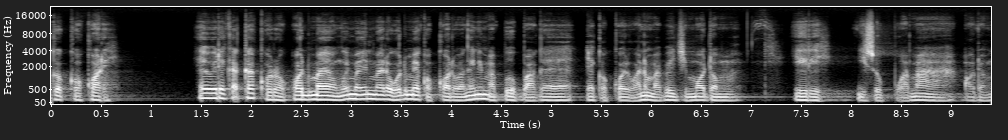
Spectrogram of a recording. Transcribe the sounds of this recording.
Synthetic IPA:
ɡɔ˨kɔ˨kɔ˦ɾi˨ | e˦we˦ɾe˦ka̰˨ka˦kɔ˨ɾɔ˨ko˦dɔ˦ma˦jɔ˨ŋ˨e˦ma˦je˦n˦a˦ɾe˦˨o˨dɔ˦m˦e˦kɔ˨ko˦ɾi˨wa˨e˦ni˦ma˨pk͡pa˨ɡe˦e˦kɔ˨kɔ˦ɾi˨wa˨na˦ma˨be˦d͡ʒi˨m˦ɔ˦dɔ˦m | e˦ɾe˨ɡi˨so˨pṵ˨a̰˨ma˦ɔ˨dɔ˦m

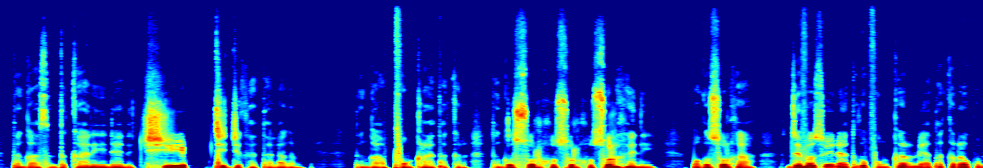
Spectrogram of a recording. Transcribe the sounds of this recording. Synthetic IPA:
ti˦ŋɡa̰˨si˦nti˦ka˦ɾi˦ji˦na˦ni˨t͡ʃi˦ | ti˦d͡ʒi˨ka˨ta˨la˦ɡni˨ | ti˦ŋɡa̰˨pu˦ŋki˦ɾa˨ta˨ki˦˨ɾti˦ŋɡa˨su˦lhu˦su˦lhu˦su˦lɦa˦ni˦ | ma˨ɡa˨su˦lha˦˨ | nza˦fa˦su˦i˦na˨ti˦ɡa˨pu˦ŋki˦ɾni˦a˨ta˦ki˦ɾa˦ku˦

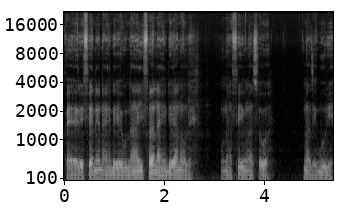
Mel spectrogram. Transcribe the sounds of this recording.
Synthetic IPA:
ka˨ɾe˦fi˦a˨n˦e˦na˨ɲĩ˨de˨˦u˨na˨˦i˦fa˦na˨ɲĩ˨de˦a˦n˦o˨le˨ | u˦na˨˦fe˦u˦na˨˦so˦˨wa˨ | u˦na˨ze˨˦ɡ͡bo˦ɾi˦a˨

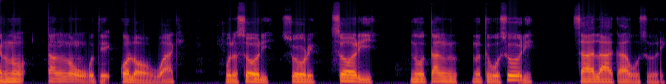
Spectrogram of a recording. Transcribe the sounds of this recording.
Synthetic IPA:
ɾnʊ˦ | ta˦ŋnu˦ŋ˨wʊ˦tɪ˨kɔ˦lɔ˨wa˦ki̥˨ | wʊ˨lo˨so˦ɾi˨ | so˦ɾi˨ | sɔ˦ɾi˦ | nʊ˦ta˦ŋ | nʊ˦tɪ˦wo˨soː˦ɾi˦ | sa˦la˦ka˦wo˨so˦ɾi˨

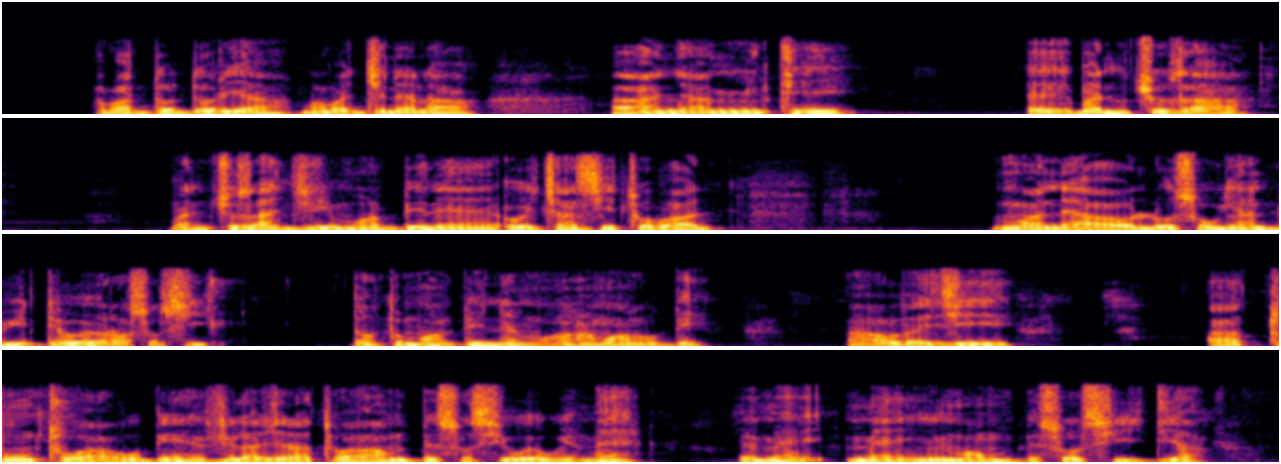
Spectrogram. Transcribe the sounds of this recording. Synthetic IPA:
a˨ba˨dɔ˨dɔ˨ɾi˦a˦mã˨˦ba˦d͡ʒi˨nɛ̃˦laː˨˦ | ɲã̰˦mĩ˦tʰe˧˨ | ba˨nĩ˨t͡ʃo˦za˨ | ba˨nĩ˨t͡ʃo˦za˨d͡ʒi˦mũ˨a˨be˨nɛ̃˦o̰˨e˦t͡ʃa˦si˦to˦ba˨ | mã˦nɛ̃˨a˦o˦lo˦so˨wĩ˦ã˨du˨i˦de˨ho˦jɔ̰˨ɾɔ˨so˨si˦ | dɔ̃˦˨to˦mũ˨ã˨˦be˨nɛ̃˦mũ˨a˦ɦã˨mã˦lo˨be˨ | a̰˨o̰˨˦vɛ˦d͡ʒi˦ | a˦tũ˦tʰu˨a˨o̰˦bĩ˦ɛ̃˨vi˦la˦ʒɛ˦ɾa˨tu˨a˨ã̰˦mũ˦be˨so˦si˦we˦˨we˨mɛ̃˨ | wḛ˨mɛ̃˨mɛ̃˨ĩ˦mã˦mu˨be˨so˦si˦di˦a˦

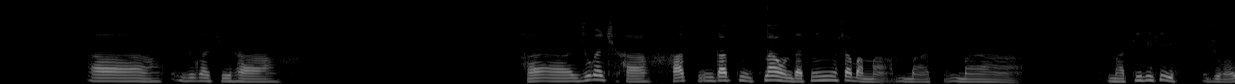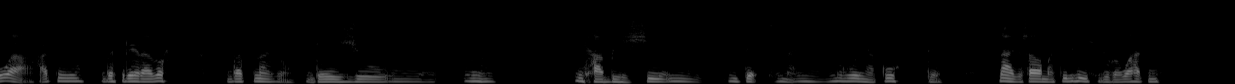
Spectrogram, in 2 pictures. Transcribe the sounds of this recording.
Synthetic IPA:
a˧ | ʒu˧kã˧t͡ʃi˧ɦa˧ | a˧ʒu˦kã˦t͡ʃi̥˧ha˧ha˦nd̪a˦t̪nã˦õ˧nd̪a˨˧t̪nĩ˦ɲũ˦sa˦βa˨mã̰˨mã˨mã˨˧ | mã˨˧t̪i˦βi˦hi˦ʔi˧ | ʒu˧˨kã˨ku˦a̰˨ha̰˦t̪ĩ˦ɲũ˧re˧fɾi˧he˧ɾa˧ðo˦ɾ | nd̪a˦t̪nã˦˨˧ʒo̰˨nd̪e˧ʒu˧ | ĩ˧ | ĩ˧ha˨βi˨ʃi˧ĩ˧ | nd̪e˦ʔi˧nã˨ĩ˧nũ˦ku˦ĩ˧ɲã˨ku˦ | t̪e˨ | t̪nã˦˨ʒo˨sa˦βa˧˨mã˨t̪i˦βi˦i˦ʔi˧˨ʒu˨kʷã˨kʷa˦ha˦t̪ĩ˧ɲũ˧

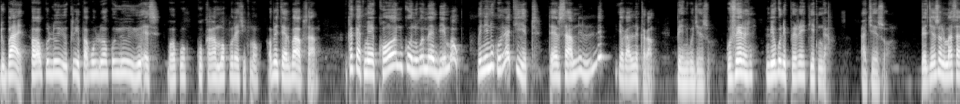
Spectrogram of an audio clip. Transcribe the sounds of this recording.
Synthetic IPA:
du˨ba˦˨ḭ˨pa˦ka˦ku˦lu˦ju˨kɾi˦pa˦ku˦la˦ku˦ju˦ju˦e˨s | bo˦ku˦ | ku˦ka˨ɡa˦mːo˦ku˦ɾe˦ti˨tmo˦o̰˦bi˦te˨ɾba˦a˨bsa̰˨m˨ | ka˦ka˨tme˨kʰo˦nku˦ni˨ɡo˦me˦m˦be˦ma˦u˨ | be˨ni˦ni˦ku˨ɾe˦ti˦ji˨tː | e˨ɾsa˨mni˦li˦p̚ja˨ɡa˨lni˦ka˨ɡa̰˨m | pe˨ni˨ku˦d͡ʒe˨zo̰˨ | ku˨fe˦ɾ | m˨bi˦k̬u˦di˨pːi˨ɾe˦tji˦tŋɡa̰˨ | a̰˨d͡ʒḛ˨so̰˨ | pe˨d͡ʒe˦s̬o˦ni˨ma˦sa˦

